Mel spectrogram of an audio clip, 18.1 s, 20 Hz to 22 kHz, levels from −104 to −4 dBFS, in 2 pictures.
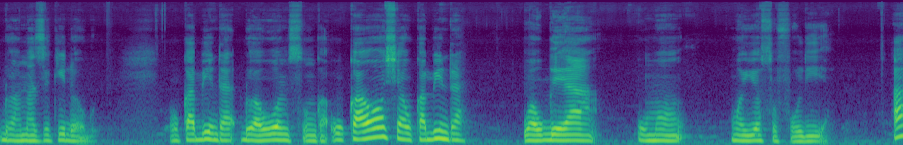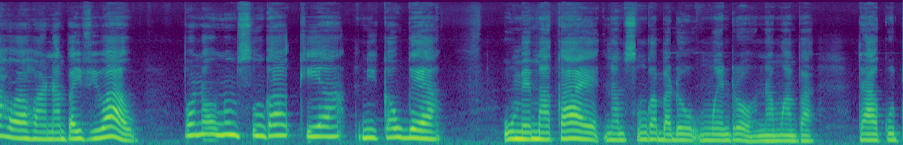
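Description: No technical faults can be heard anywhere in the recording; the speech signal stays continuous and intact throughout.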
